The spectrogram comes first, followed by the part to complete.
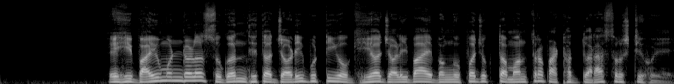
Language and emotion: Odia, neutral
